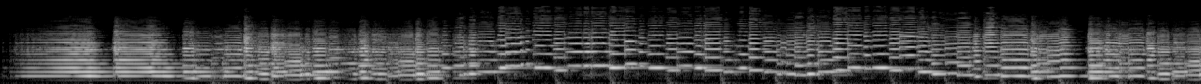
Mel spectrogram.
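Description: Solo fiddle playing a reel: it opens on a few long, held bowed notes, then breaks into fast, even runs of notes about two seconds in.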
